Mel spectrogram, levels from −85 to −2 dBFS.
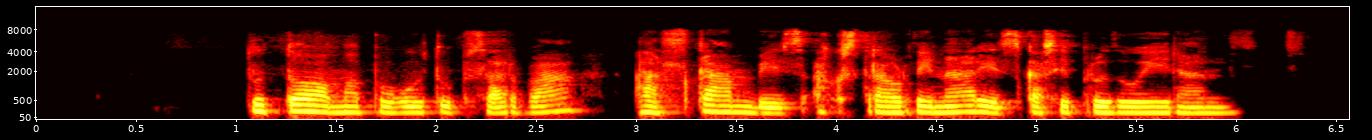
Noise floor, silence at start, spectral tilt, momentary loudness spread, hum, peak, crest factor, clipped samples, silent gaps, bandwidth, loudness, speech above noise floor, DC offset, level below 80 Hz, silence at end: -75 dBFS; 1.05 s; -6.5 dB/octave; 9 LU; none; -2 dBFS; 18 dB; under 0.1%; none; 8.4 kHz; -21 LUFS; 55 dB; under 0.1%; -60 dBFS; 0.55 s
